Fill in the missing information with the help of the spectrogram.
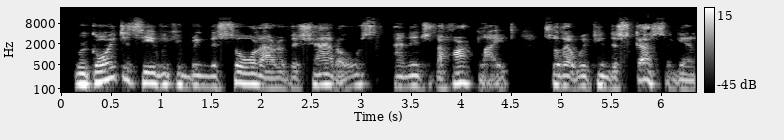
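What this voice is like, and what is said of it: Speaks with a noticeable accent. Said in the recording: “My accent sometimes gets in the way.”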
